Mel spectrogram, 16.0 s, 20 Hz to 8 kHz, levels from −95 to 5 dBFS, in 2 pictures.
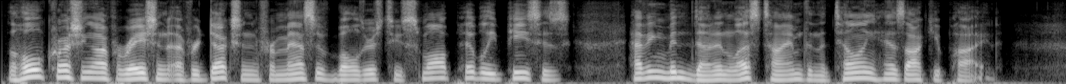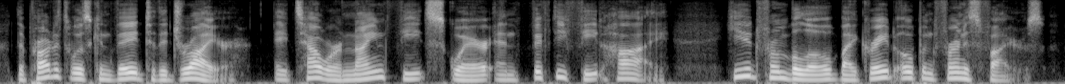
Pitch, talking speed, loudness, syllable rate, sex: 140 Hz, 180 wpm, -18 LUFS, 5.4 syllables/s, male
